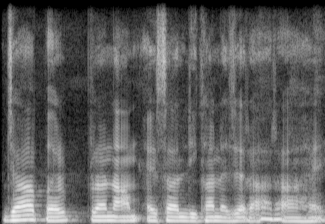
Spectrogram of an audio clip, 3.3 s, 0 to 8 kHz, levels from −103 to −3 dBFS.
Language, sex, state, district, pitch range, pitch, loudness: Hindi, male, Maharashtra, Gondia, 130-150 Hz, 135 Hz, -16 LUFS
